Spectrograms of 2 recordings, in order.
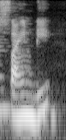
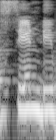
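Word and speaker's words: sine die: Adjournment साइन डी, actually इसका पूरा नाम है एडजॉर्नमेंट साइन डी, या सेन डी बोलते हैं, कुछ भी आप मतलब प्रोनाउंसिएशन में थोड़ा सा ये कर सकते हो आप लोग।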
